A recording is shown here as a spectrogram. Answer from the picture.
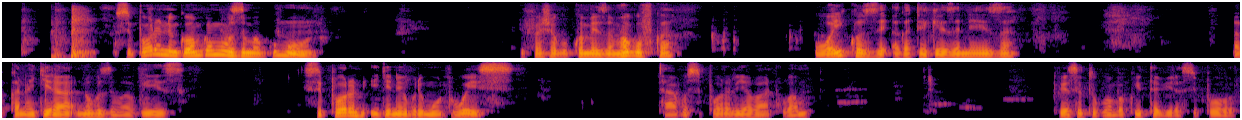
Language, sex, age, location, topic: Kinyarwanda, male, 36-49, Musanze, government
